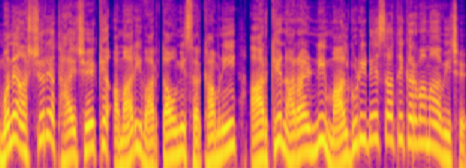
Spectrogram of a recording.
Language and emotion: Gujarati, surprised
